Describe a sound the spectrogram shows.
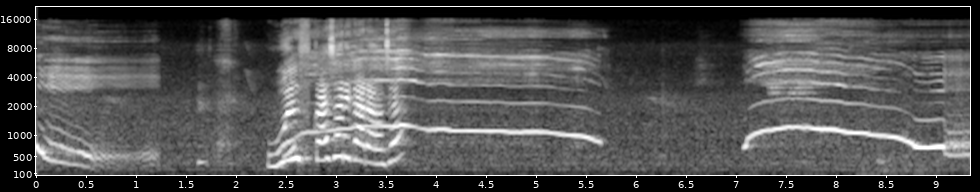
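A toddler sings long, high notes close by.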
